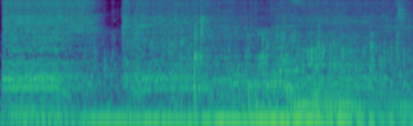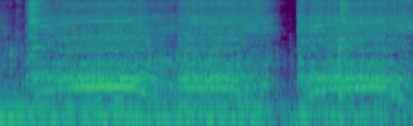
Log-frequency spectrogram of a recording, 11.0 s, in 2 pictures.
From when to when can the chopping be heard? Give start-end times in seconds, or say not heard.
not heard.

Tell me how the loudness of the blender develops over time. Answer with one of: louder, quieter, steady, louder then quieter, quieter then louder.
quieter then louder.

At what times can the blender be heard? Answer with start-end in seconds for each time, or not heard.
0.0-10.9.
